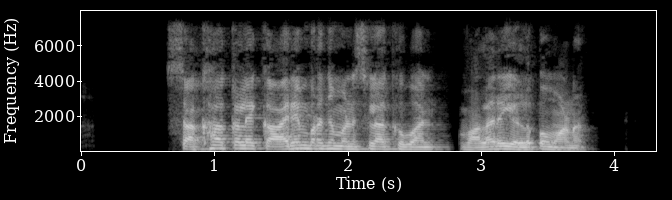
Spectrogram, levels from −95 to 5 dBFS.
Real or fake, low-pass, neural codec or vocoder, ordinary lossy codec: real; 7.2 kHz; none; Opus, 64 kbps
